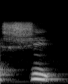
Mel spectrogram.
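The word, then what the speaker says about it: 四: O quatro em japonês é X.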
